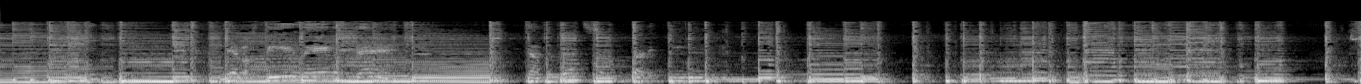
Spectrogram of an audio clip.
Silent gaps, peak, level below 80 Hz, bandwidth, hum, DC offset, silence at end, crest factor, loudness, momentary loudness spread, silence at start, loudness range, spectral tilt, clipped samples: none; 0 dBFS; -46 dBFS; 8 kHz; none; under 0.1%; 0 s; 14 dB; -15 LUFS; 8 LU; 0 s; 3 LU; -6.5 dB/octave; under 0.1%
